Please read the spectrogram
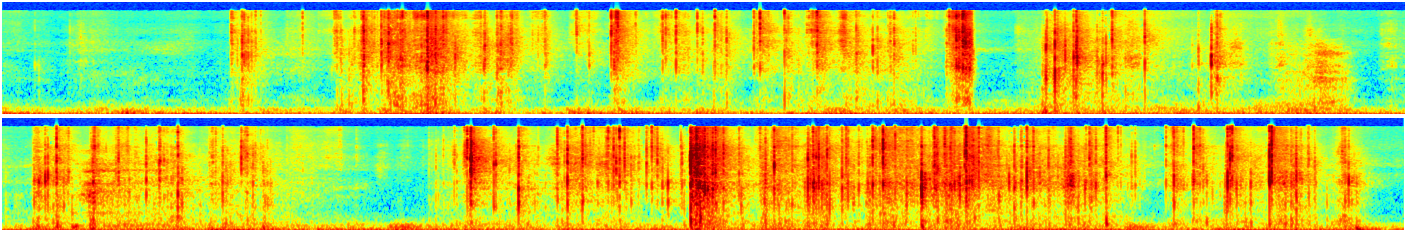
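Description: Plastic bag of Keitech soft-plastic lures crinkling as it is handled and opened to take a lure out, in irregular bursts with short pauses.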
